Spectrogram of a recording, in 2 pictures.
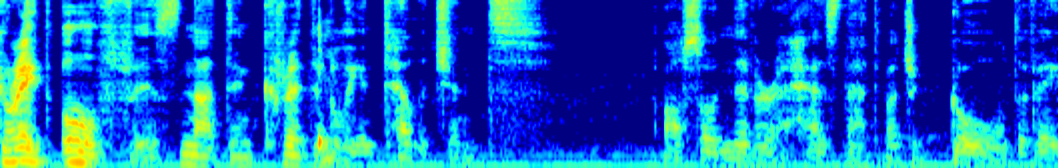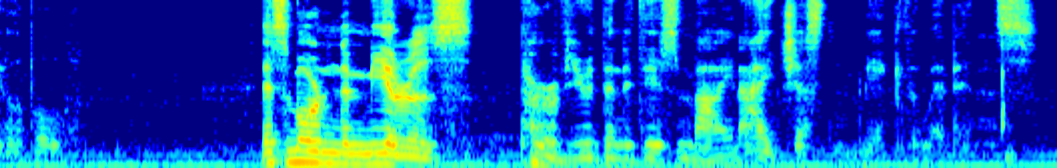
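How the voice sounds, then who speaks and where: Put-on character voice from a man of medium pitch, ordinary pitch variation, fairly slow pace, clear background noise. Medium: actual play. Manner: clipped, terse phrases.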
